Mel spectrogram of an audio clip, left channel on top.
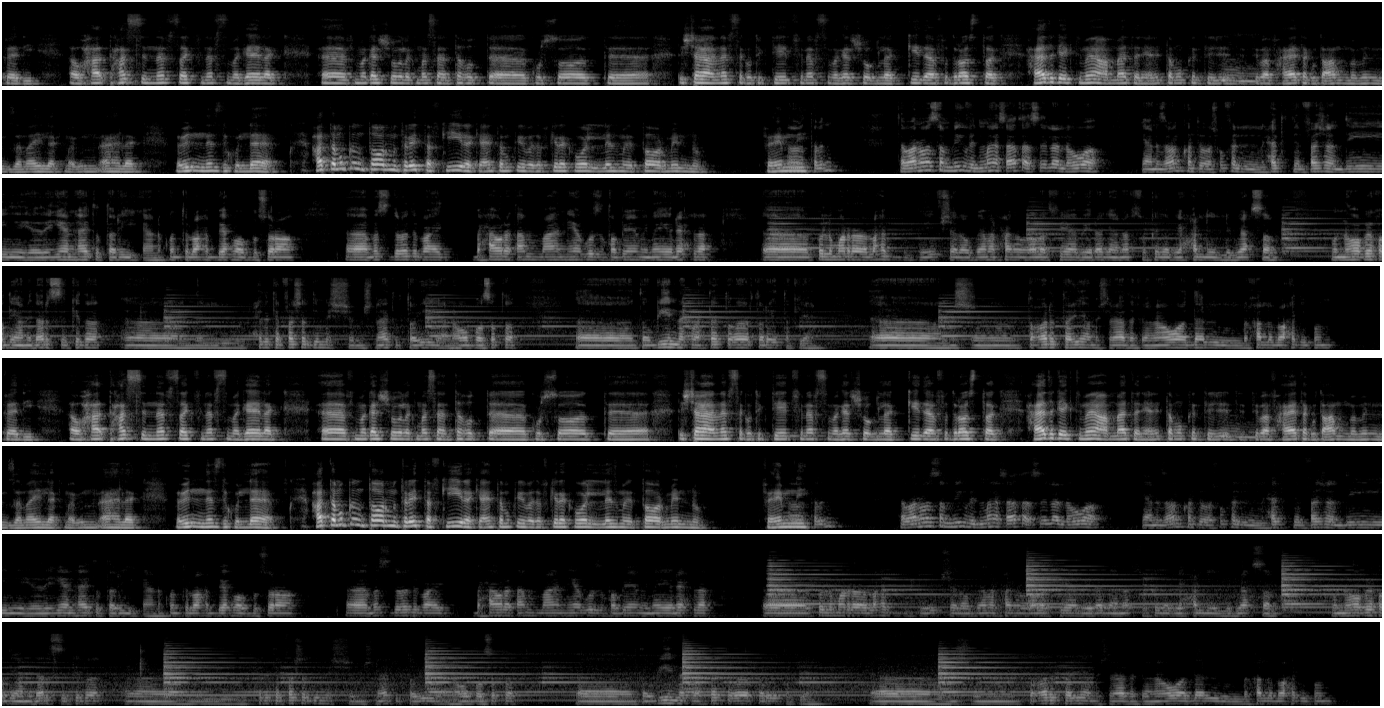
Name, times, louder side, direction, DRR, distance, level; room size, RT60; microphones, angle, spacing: voice 1, 0.0-20.8 21.4-21.9, right 2 dB, 25° right, 0.5 m, -28 dB
voice 2, 12.2-12.6 21.6-22.2 22.5-24.8 25.2-30.8 31.0-40.6 40.9-49.6 50.1-54.7, left 4 dB, 65° left, 0.6 m, -36 dB
Church bell, 35.2-52.3, right 7 dB, 75° right, 0.5 m, -41 dB
8.9 x 3.1 x 4.3 m
head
